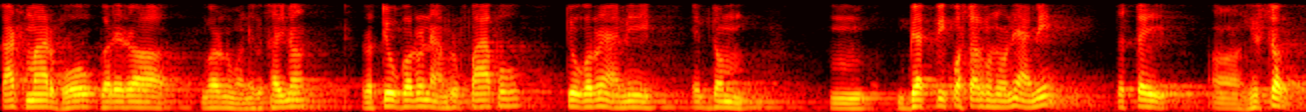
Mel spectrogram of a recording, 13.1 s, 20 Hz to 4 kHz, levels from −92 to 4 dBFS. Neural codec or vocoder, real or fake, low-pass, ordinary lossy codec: codec, 44.1 kHz, 7.8 kbps, Pupu-Codec; fake; 3.6 kHz; none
